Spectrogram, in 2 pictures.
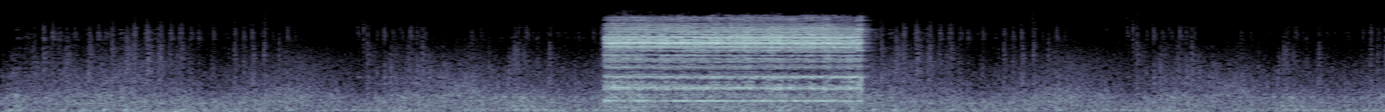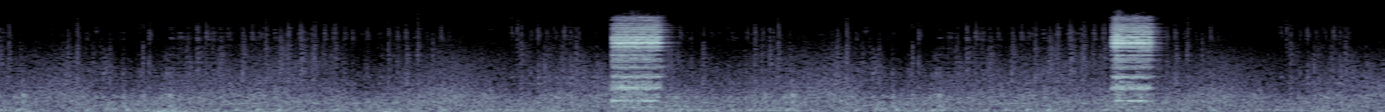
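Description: A cart rolls steadily along rails.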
